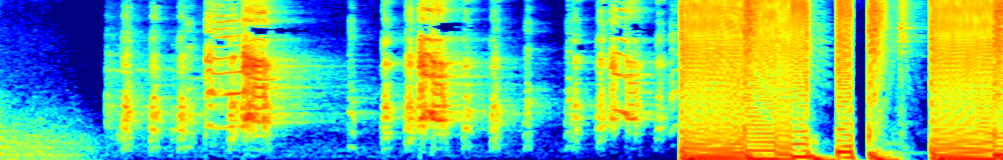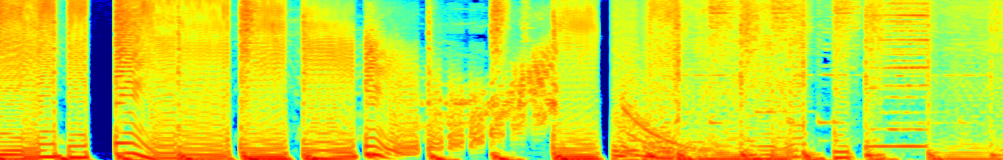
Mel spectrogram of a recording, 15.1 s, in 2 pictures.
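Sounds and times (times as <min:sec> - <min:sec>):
rooster clucking and crowing: 0:00.8 - 0:05.2
electronic music with drum beat: 0:05.1 - 0:15.0.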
